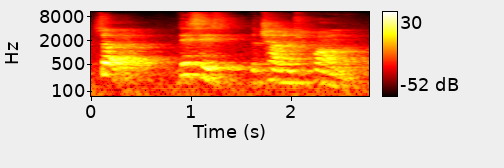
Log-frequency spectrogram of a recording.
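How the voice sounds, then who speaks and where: A middle-aged professor gives a lively public lecture, putting questions to the students in front of him. His voice sits fairly high for a man. He is heard from a distance in a large hall with long, booming reverb. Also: a little slow, a little hiss or hum. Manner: lively, engages the audience with questions. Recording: echoey hall recorded from far off.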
